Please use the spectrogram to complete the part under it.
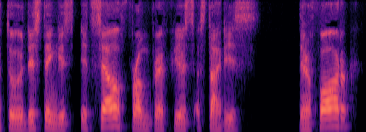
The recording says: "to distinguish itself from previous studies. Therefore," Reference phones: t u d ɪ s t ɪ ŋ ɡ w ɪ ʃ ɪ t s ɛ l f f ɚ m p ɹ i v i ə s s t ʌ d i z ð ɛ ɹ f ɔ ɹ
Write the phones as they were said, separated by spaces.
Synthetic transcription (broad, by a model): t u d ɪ s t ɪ ŋ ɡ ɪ s ɪ t s ɛ l f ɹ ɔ m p ɹ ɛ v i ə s s t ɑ d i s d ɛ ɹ f ɔ ɹ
